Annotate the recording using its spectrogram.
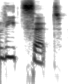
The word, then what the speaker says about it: licet: So sometimes, or when people sing in Latin now, church Latin will go dum licet at the start or licet. But the way I first learned it was licet. So that C pronunciation is not always...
